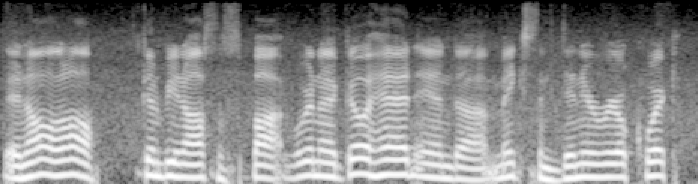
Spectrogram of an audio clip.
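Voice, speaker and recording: A man's voice: a little high, steady tone, fast, smooth, dull audio. A man chatting casually for his camping vlog at an outdoor forest campsite, rambling with lots of "uh" and "like". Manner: laid-back, rambling with many "uh" and "like" fillers. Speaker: overland camping vlogger.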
